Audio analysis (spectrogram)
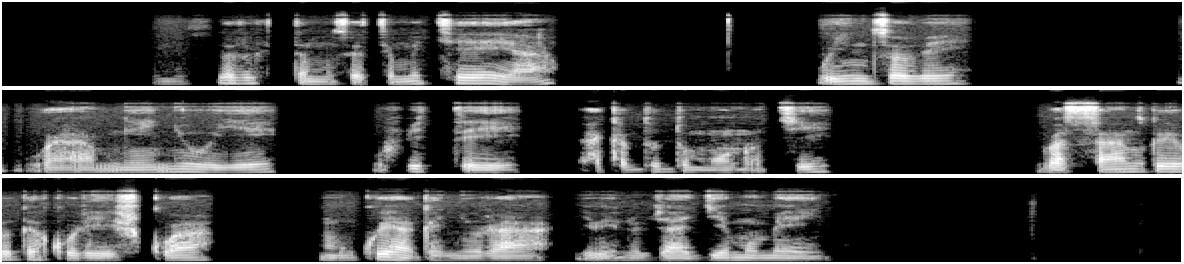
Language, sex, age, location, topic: Kinyarwanda, male, 36-49, Kigali, health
